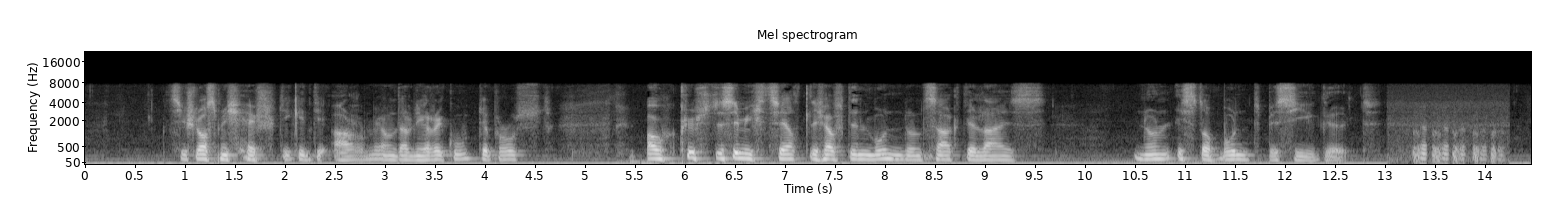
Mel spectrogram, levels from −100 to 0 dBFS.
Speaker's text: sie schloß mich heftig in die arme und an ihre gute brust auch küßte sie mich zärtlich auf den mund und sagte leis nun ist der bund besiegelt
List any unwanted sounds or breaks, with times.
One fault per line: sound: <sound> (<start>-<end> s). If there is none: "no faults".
sound: laugh (13.3-14.2 s)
